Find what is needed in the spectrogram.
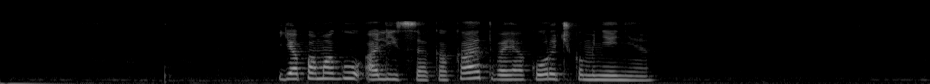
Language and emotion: Russian, neutral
